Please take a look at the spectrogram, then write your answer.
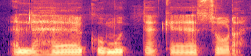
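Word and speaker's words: ألهاكم التكاثر: Alhaakumut takasur. Attention, le alif là il se prononce pas.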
